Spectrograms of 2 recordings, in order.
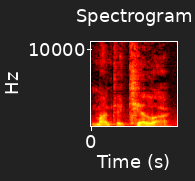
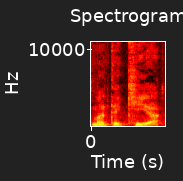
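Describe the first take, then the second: First: The double L is sounded like an English L. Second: The double L is sounded like an English Y. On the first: The speaker calls it wrong. "it's not mantequilla" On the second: The speaker calls it right. "that double L is pronounced as a Y"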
